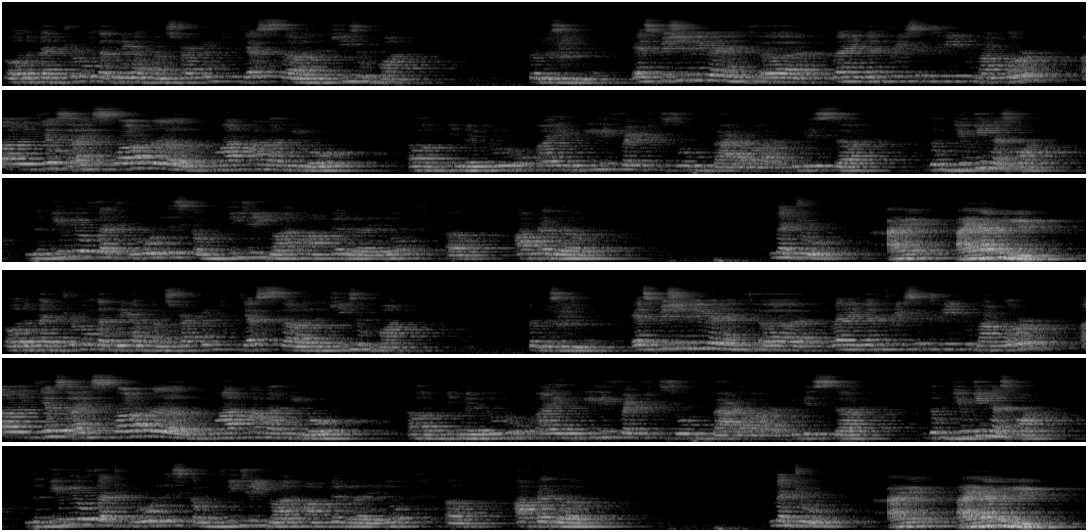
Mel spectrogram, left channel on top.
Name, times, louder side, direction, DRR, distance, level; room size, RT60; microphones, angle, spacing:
voice 1, 0.0-4.2 5.3-6.0 6.3-10.4 10.7-14.3 14.9-19.6 20.0-21.3 21.9-26.5 26.8-27.8 29.3-30.0 31.5-31.7, right 1 dB, 85° right, -5 dB, 0.8 m, -34 dB
voice 2, 30.5-31.9, left 1 dB, 30° left, -4 dB, 0.5 m, -26 dB
2.6 x 2.2 x 2.7 m, 1.3 s
head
